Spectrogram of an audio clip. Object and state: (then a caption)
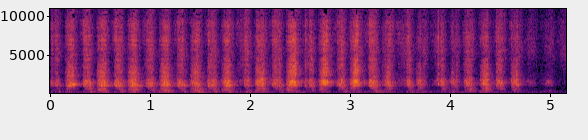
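Scratch-art card scraped with a wooden stylus. A flat, thin scratch-art page with a black coating over gold foil, lying on a table, is scratched continuously with a pointed wooden stylus held in the fingers. About 27 quick, steady rasping strokes repeat at roughly three per second, each a dry scratch centered around 1.5 kHz with bright hiss above. The strokes grow softer toward the end.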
